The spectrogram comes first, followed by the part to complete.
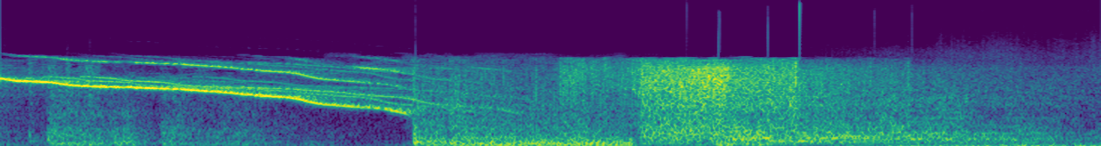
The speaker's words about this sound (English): The great dry desert shatters from miles in every direction from the missile's impact blast.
